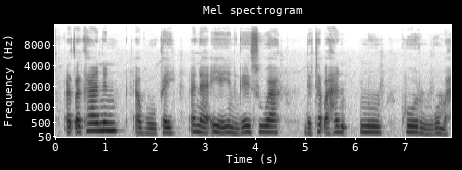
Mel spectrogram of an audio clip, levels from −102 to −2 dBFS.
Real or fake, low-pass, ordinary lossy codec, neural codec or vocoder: real; 14.4 kHz; none; none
